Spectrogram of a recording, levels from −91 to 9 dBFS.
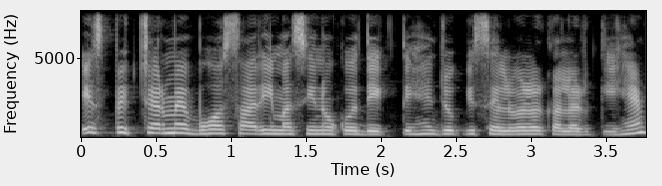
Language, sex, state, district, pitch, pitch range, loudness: Hindi, female, Bihar, Darbhanga, 225 Hz, 215-250 Hz, -16 LUFS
